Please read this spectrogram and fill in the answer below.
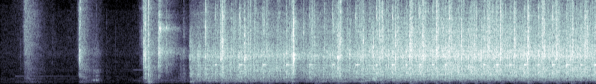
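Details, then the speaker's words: Sewing machine stitching: after start-up clicks, a quick clattering stitch rhythm about three or four per second, slightly rough and clunky; owner suspects it needs a new needle and possibly oil. "I think I need a new needle and possibly some oil in my machine. I can just hear it a little bit clunky."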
